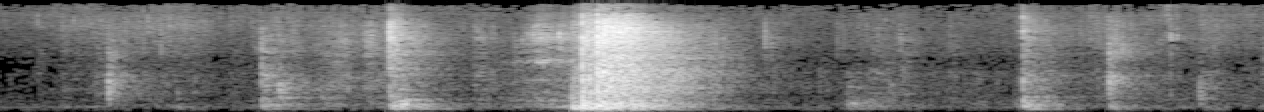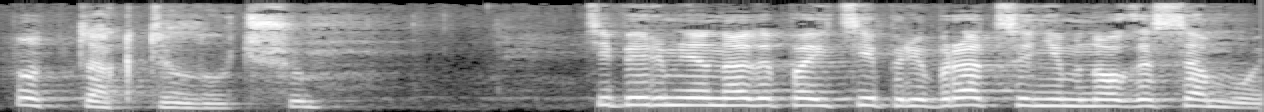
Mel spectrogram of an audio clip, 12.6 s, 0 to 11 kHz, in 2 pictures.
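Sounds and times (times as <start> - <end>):
door pushed shut with a heavy thud: 2.0 - 3.8
speech: 6.4 - 8.1, 9.3 - 12.6.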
